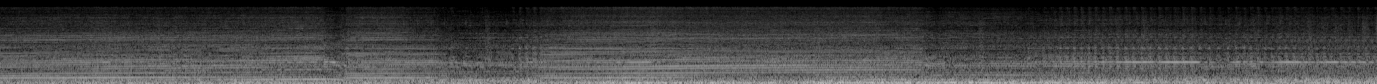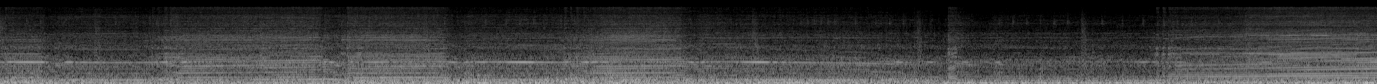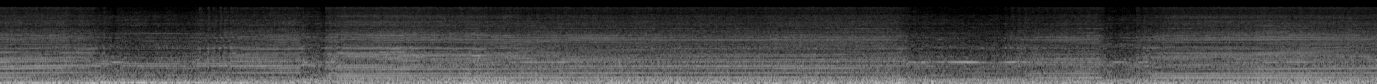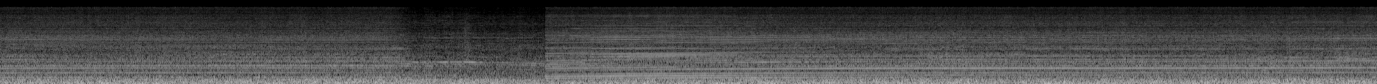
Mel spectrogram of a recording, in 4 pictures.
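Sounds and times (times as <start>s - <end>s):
two-stroke motorcycle engine revving: 0.0s - 23.5s, 25.2s - 55.0s
wind noise: 2.9s - 55.0s.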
